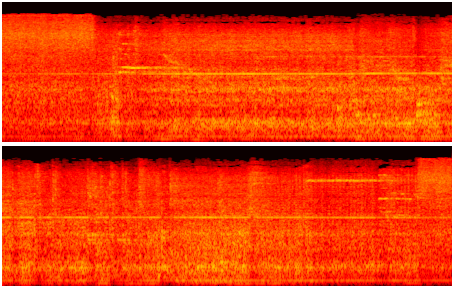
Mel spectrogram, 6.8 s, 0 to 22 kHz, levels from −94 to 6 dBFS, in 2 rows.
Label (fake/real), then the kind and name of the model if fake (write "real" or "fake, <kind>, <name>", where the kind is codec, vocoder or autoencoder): real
